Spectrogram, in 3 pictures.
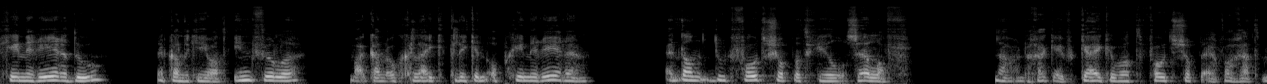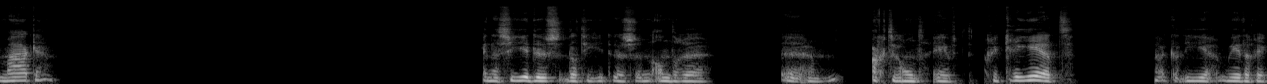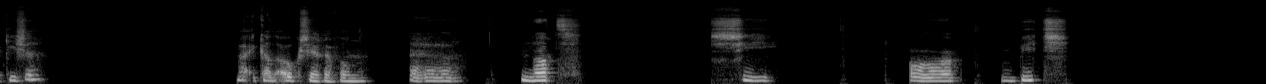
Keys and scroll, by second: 1.1 BackSpace, 4.4 BackSpace, 24.2 BackSpace, 30.4-37.5 typing.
